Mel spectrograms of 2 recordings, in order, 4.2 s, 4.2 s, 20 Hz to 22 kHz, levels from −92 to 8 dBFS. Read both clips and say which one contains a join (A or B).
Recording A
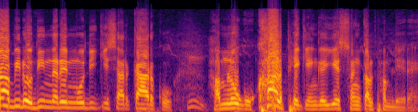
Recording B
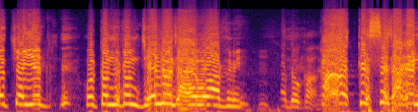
B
